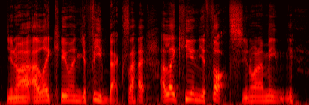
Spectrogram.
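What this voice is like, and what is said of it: Odd put-on accent. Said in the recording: “I don't know why I'm talking like this. I don't even know what accent that was. That was odd.”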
